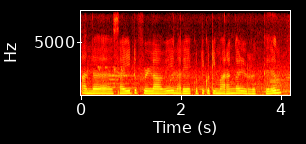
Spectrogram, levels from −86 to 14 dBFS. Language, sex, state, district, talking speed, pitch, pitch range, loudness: Tamil, female, Tamil Nadu, Kanyakumari, 115 wpm, 210 Hz, 205-220 Hz, -15 LUFS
